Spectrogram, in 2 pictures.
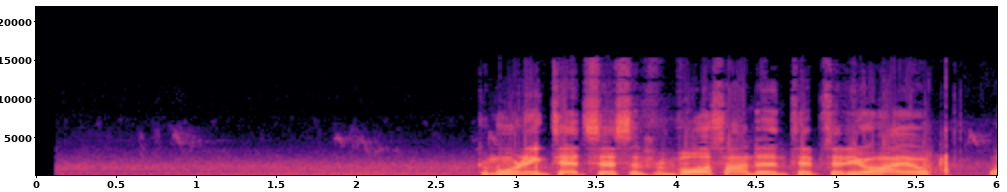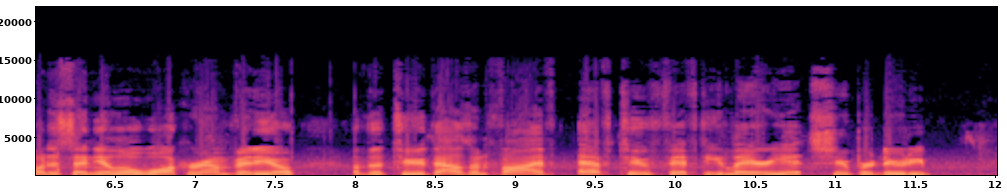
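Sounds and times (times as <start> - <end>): faint outdoor background hum: 0.2 - 12.0.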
